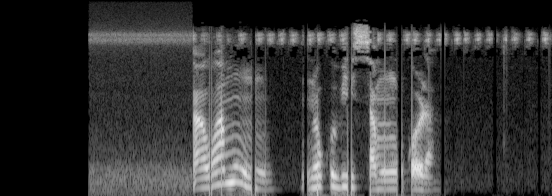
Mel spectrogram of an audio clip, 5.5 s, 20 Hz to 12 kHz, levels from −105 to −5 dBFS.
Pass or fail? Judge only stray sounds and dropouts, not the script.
pass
